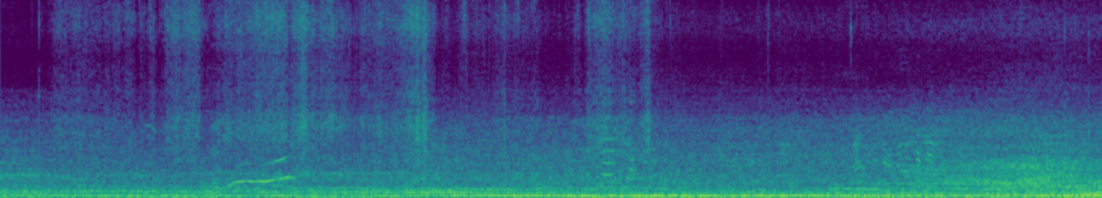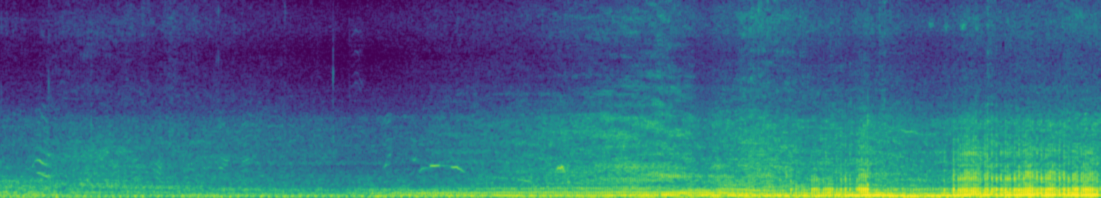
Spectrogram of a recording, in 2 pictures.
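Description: Motorbike engines hum and grow louder as they approach along a road.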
